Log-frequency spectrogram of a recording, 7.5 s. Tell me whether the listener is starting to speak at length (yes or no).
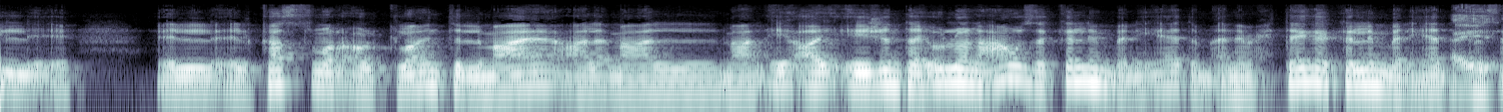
no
